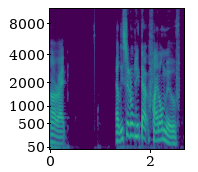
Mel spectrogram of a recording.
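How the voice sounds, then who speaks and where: A man giving casual live gameplay commentary as a streamer, thinking aloud in an animated way. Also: on the high side, brisk, no echo, clean studio sound. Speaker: gaming streamer.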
